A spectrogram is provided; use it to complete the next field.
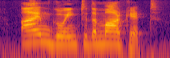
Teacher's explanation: this is a statement and it's a flat intonation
